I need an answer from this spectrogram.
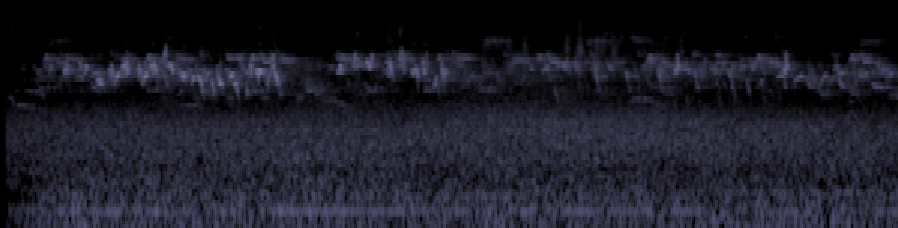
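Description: Dawn chorus of many small songbirds chirping and singing over a steady low background hum.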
